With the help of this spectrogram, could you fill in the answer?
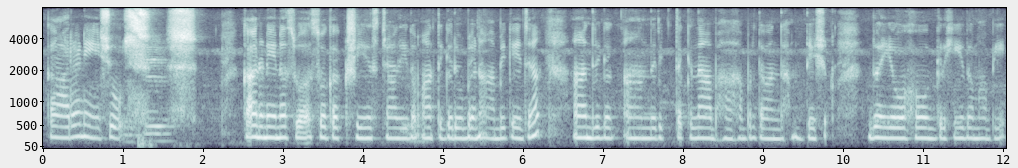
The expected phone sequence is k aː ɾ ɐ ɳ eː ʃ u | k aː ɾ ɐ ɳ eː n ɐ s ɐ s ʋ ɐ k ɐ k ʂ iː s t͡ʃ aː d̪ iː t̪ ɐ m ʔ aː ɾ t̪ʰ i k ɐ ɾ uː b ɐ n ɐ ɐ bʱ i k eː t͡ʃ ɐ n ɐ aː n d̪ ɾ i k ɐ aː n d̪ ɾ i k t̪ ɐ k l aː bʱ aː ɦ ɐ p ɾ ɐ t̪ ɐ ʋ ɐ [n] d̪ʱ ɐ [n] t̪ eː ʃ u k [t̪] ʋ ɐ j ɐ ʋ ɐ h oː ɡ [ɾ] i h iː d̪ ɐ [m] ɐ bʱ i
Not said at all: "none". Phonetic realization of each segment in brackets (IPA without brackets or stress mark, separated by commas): n, m, d̪, ɾ, m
